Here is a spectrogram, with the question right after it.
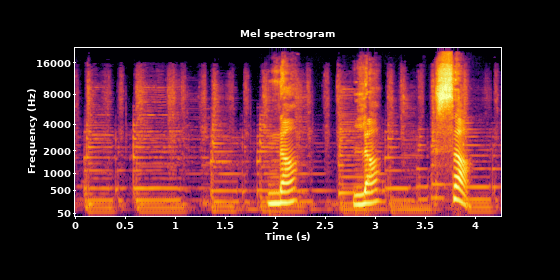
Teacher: न ल स का उच्चारण अब वस्तुत दांतों से न होकर दांत और मसूड़े के बीच के भाग से होता है अत इन्हे अपवर्त्य भी कहा जाने लगा [संगीत] है वर्गों के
